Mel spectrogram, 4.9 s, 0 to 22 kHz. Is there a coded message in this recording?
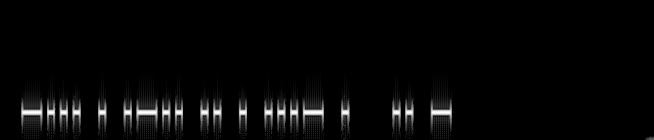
Yes: Morse code from 0.2 to 3.4 s, heard as a keyed tone, about 32 wpm, 700 Hz. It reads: BELIEVE IT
